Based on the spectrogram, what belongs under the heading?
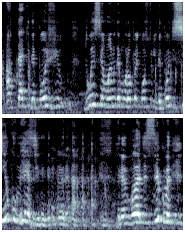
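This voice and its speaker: A Brazilian man preaching a sermon with a Rio accent, swinging between loud emphatic lines and low quiet asides. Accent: Brazilian Portuguese, Rio de Janeiro. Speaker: pastor. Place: church service held in a cinema hall. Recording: echoey hall, voice from a distance.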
